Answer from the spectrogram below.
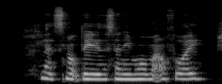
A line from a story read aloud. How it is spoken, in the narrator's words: she sighed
